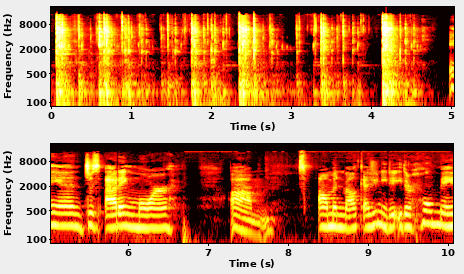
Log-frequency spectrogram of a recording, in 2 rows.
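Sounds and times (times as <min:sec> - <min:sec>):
potato masher knocking steel pan: 0:00.0 - 0:04.7.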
